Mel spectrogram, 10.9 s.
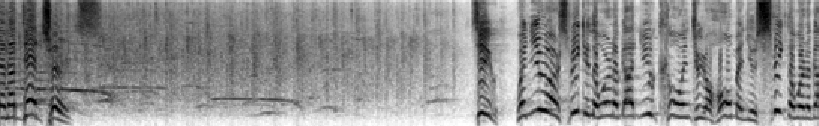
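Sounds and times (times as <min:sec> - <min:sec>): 
speech: 0:00.1 - 0:01.5, 0:06.4 - 0:10.9
audience clapping: 0:00.2 - 0:06.2.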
